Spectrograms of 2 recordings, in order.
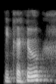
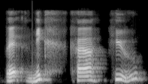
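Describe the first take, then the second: First: Said in the usual way. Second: "ve nikkahu" drawn out slowly, each syllable set apart. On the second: Shown as a demonstration. Teacher spells out "ve nikkahu" slowly for students.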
